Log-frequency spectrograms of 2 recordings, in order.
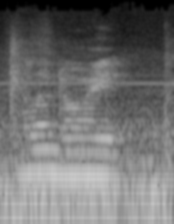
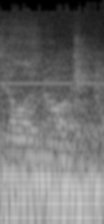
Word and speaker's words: Illinois: Illinois. That is pronounced with no sound for the S. Illinois.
